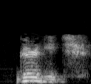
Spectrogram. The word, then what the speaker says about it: Grgic: Grgic.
